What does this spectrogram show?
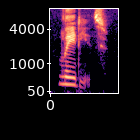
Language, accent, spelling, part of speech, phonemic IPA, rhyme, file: English, US, ladies, noun, /ˈleɪ.diz/, -eɪdiz, En-us-ladies.ogg
- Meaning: 1. plural of lady 2. genitive of lady 3. An initial hand consisting of a pair of queens 4. A ladies' room: a lavatory intended for use by women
